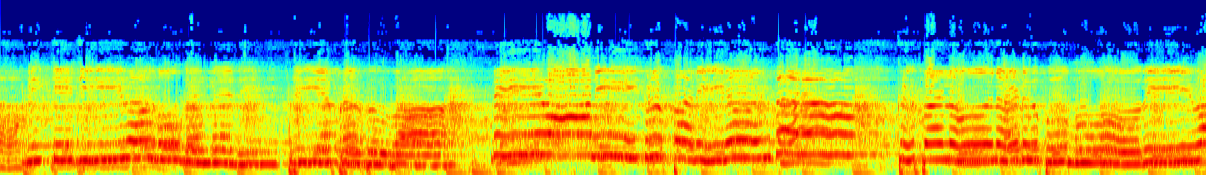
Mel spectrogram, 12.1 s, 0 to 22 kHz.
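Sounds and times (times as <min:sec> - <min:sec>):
steady low beat: 0:00.0 - 0:12.0
voices singing worship chorus: 0:00.0 - 0:12.0.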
